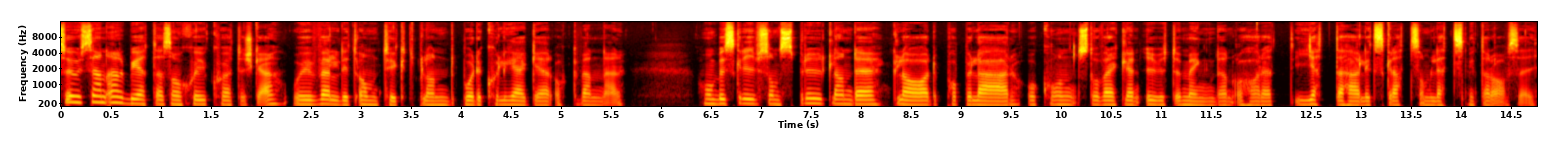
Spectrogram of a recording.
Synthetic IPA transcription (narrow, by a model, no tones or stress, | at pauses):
sɵːsanʔaɾbeːt̪aʂɔmɧʉ̟ːkɧøːt̪əʂka̰ɔæɾvɛld̪ɪt̪ʰɔmt̪ʰʏkt̪bland̪boːd̪əkʰʊleːɡəɾʔɔ̰kvɛnːə̰ɾ | hʊnbɛskɾiːvsɔmspɾʉ̟ːd̪land̪əɡ̥lɑːd̪pʰɔpɵlæːɾɔkhʊnst̪oːɾvæɾklɪɡənʉ̟ːt̪ɵmɛŋd̪ənʔɔ̰ɦaɾɛt̪jɛt̪ːəɦæːɭɪt̪skɾʔat̪ːsɔmlɛt̪ːsmɪt̪ːaɾa̰vsɛ̰j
